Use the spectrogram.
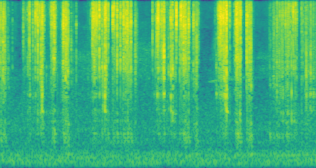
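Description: Long fingernails scratch into the vertical cracks of a solid, grey weathered wooden post outdoors and tap on its surface. Short, bright, dry scratching bursts come in quick, uneven succession over a steady low rumble.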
